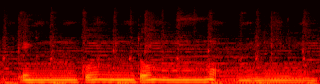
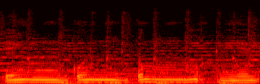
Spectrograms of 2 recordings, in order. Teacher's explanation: Mimnya yang dua itu kayak jadi satu ditasydidkan. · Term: idgham mimi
